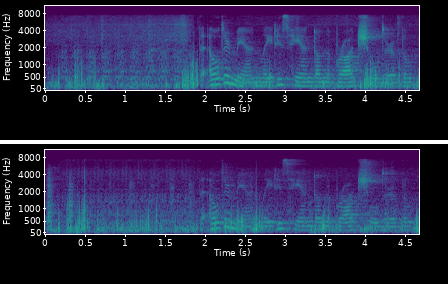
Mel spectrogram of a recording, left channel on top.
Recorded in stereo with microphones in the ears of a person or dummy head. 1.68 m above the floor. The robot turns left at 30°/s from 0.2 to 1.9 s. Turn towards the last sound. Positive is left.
turn(degrees=20)  # may be behind; listen again after turning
